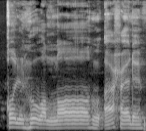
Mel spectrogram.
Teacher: قاف کو موٹا کر کے پڑھیں گے، قاف کو لام سے ملانا ہے کیونکہ لام کے اوپر جزم ہے۔ اس کے بعد ہا کے اوپر پیش ہے اور ہا کو اس کے مخرج سے ادا کرنا ہے۔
